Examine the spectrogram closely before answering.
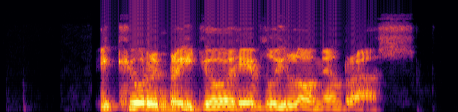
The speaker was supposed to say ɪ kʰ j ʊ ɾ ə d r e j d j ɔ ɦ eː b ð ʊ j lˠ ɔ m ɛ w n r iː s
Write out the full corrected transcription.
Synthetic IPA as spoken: ɪ kʰ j ʊ ɾ ə n r e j d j ɔ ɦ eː b ð ʊ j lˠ ɔ m ɛ w n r aː s

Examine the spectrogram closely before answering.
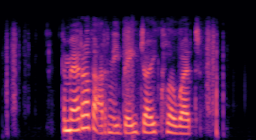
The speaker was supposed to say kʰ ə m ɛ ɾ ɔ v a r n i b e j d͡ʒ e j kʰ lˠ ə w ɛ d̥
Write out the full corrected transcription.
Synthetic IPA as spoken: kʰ ə m ɛ ɾ ɔ ð a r n i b e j d͡ʒ a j kʰ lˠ ə w ɛ d̥

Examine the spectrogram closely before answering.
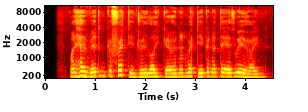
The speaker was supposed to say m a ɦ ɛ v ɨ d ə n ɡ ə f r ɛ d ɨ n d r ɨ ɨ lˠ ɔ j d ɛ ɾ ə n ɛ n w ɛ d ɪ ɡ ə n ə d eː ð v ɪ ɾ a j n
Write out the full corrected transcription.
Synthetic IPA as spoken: m a ɦ ɛ v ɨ d ə n ɡ ə f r ɛ d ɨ n d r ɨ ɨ lˠ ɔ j ɡ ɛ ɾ ə n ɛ n w ɛ d ɪ ɡ ə n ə d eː ð w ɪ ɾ a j n

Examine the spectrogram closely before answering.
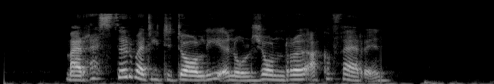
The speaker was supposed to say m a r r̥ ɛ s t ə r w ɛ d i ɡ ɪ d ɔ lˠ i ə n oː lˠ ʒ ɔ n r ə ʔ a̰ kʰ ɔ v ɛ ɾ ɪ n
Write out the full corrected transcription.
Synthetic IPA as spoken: m a r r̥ ɛ s t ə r w ɛ d i d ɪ d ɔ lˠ i ə n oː lˠ ʒ ɔ n r ə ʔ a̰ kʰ ɔ f ɛ ɾ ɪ n

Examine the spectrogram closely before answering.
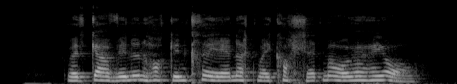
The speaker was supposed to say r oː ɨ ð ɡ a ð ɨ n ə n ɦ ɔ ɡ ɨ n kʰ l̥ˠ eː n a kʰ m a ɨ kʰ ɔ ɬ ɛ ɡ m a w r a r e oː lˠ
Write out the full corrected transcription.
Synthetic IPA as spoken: r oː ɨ ð ɡ a v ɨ n ə n ɦ ɔ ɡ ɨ n kʰ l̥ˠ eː n a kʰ m a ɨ kʰ ɔ ɬ ɛ d m a w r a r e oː lˠ

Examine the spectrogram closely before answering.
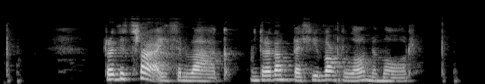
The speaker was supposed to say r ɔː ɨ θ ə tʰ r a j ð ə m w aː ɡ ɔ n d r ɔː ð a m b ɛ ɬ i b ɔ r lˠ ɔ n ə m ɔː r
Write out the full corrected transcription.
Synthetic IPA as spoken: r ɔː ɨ ð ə tʰ r a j θ ə n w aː ɡ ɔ n d r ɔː ð a m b ɛ ɬ i v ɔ r lˠ ɔ n ə m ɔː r

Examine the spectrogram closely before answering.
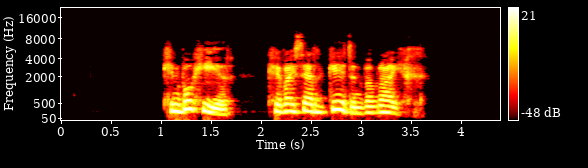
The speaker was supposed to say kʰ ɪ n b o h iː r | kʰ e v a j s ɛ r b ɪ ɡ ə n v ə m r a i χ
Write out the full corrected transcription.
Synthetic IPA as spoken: kʰ ɪ n b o h iː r | kʰ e v a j s ɛ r ɡ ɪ d ə n v ə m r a j χ

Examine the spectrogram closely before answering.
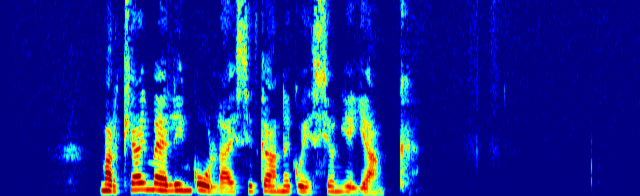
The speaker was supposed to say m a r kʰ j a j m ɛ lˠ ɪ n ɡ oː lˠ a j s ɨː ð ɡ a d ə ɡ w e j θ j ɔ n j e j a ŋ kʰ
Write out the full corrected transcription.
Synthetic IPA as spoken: m a r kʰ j a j m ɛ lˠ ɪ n ɡ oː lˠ a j s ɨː ð ɡ a n ə ɡ w e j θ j ɔ n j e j a ŋ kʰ

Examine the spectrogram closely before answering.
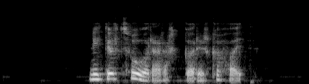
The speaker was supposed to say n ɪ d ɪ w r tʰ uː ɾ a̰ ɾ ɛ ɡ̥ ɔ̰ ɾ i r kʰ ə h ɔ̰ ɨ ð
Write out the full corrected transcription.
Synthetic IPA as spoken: n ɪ d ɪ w r tʰ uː ɾ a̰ ɾ a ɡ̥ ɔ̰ ɾ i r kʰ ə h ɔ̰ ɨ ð

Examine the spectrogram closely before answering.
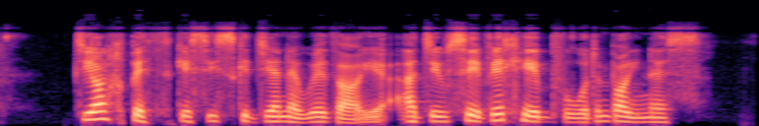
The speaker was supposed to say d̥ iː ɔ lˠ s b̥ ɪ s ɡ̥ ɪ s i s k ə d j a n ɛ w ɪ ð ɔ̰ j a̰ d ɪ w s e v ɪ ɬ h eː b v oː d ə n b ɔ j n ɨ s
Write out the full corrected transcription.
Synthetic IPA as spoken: d̥ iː ɔ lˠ χ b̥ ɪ θ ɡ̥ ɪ s i s k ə d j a n ɛ w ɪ ð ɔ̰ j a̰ d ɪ w s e v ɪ ɬ h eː b v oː d ə n b ɔ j n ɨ s

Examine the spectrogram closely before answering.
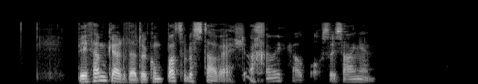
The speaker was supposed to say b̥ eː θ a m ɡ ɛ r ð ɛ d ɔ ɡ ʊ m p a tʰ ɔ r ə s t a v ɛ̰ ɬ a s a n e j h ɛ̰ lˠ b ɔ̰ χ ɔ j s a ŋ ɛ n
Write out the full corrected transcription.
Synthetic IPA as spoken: b̥ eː θ a m ɡ ɛ r ð ɛ d ɔ ɡ ʊ m p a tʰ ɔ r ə s t a v ɛ̰ ɬ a χ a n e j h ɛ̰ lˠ b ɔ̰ s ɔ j s a ŋ ɛ n

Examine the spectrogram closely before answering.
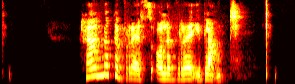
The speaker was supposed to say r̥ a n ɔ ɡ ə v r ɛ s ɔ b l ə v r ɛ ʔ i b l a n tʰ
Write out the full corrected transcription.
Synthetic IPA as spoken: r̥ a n ɔ ɡ ə v r ɛ s ɔ l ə v r ɛ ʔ i b l a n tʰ

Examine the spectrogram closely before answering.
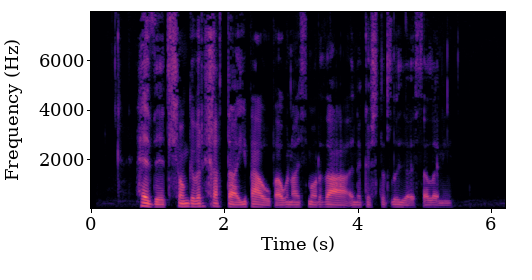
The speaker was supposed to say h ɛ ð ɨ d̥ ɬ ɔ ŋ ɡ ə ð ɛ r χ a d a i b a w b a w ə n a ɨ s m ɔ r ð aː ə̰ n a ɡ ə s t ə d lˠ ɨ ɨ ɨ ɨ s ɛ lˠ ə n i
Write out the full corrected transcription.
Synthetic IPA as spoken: h ɛ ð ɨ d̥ ɬ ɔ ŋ ɡ ə v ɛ r χ a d a i b a w b a w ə n a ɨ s m ɔ r ð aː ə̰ n ə ɡ ə s t ə d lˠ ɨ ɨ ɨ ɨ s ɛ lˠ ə n i

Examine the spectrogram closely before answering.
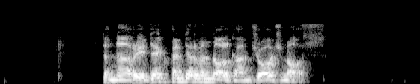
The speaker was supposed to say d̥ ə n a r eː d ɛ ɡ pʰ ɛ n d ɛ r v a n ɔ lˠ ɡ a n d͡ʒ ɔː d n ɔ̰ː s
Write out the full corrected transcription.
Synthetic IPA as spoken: d̥ ə n a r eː d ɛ ɡ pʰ ɛ n d ɛ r v ə n ɔ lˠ ɡ a n d͡ʒ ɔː d͡ʒ n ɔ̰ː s

